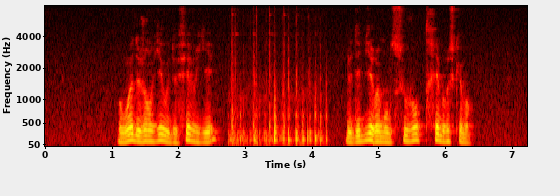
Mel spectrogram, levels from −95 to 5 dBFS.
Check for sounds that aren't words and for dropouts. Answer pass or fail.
fail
